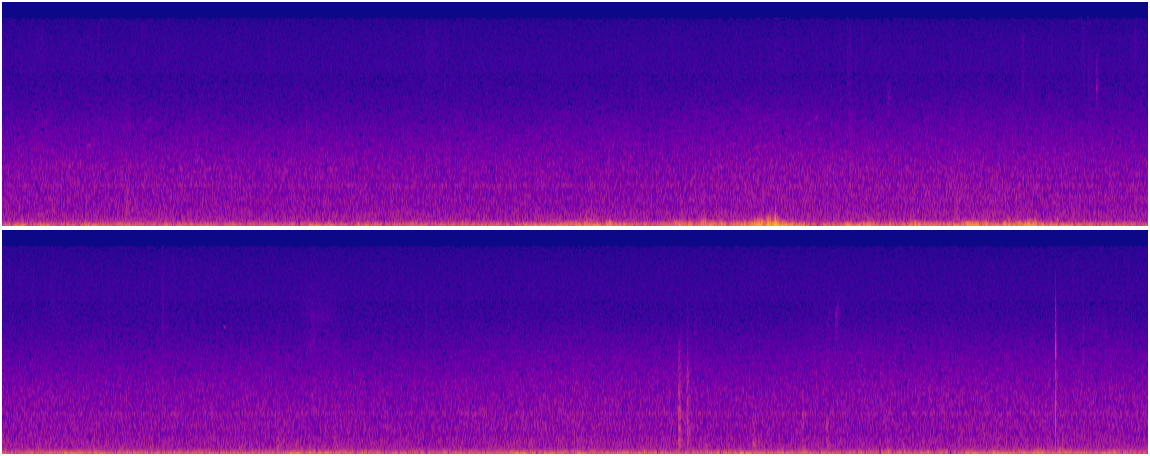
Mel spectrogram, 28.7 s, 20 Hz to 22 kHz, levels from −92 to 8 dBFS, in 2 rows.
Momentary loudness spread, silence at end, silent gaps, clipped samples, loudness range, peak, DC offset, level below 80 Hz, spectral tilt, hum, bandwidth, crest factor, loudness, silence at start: 12 LU; 0 s; none; under 0.1%; 15 LU; -4 dBFS; under 0.1%; -32 dBFS; -6.5 dB/octave; none; 8.6 kHz; 24 dB; -38 LUFS; 0 s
